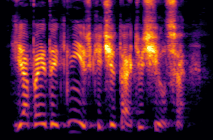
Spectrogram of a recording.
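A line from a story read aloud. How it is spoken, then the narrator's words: Snorting. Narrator (Russian): фыркнул цыган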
